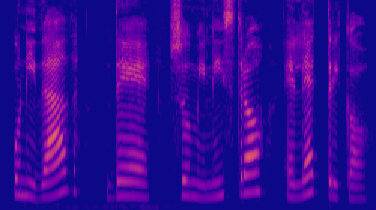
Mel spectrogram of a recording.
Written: unidad de suministro electrico

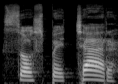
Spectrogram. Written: sospechar

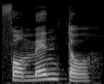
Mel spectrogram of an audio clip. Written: fomento

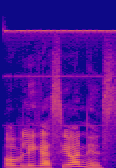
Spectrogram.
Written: obligaciones

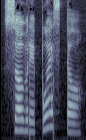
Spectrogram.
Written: sobrepuesto

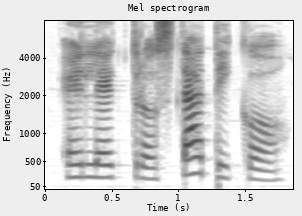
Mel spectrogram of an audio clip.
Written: electrostatico

